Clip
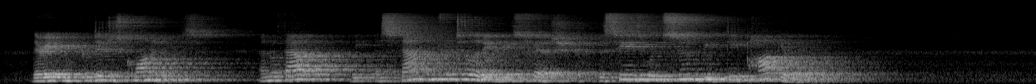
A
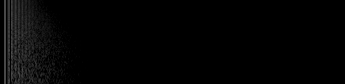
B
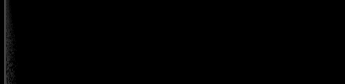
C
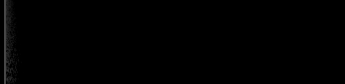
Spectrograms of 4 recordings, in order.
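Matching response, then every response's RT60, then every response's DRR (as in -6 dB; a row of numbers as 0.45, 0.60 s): A; 2.1, 0.45, 0.60 s; -4.0, 5.5, 7.5 dB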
